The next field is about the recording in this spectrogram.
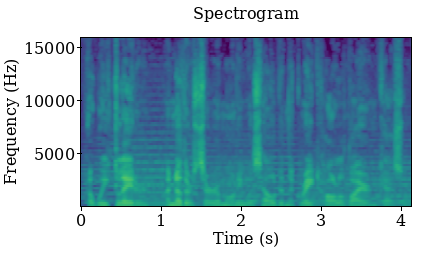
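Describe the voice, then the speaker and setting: Clear music runs under a man as an earnest young hero telling his fantasy adventure. The narration is scripted, first-person and measured, in an audio drama storybook manner with a mid-pitched voice. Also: natural voice. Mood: wry, settled. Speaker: narrator and lead character.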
